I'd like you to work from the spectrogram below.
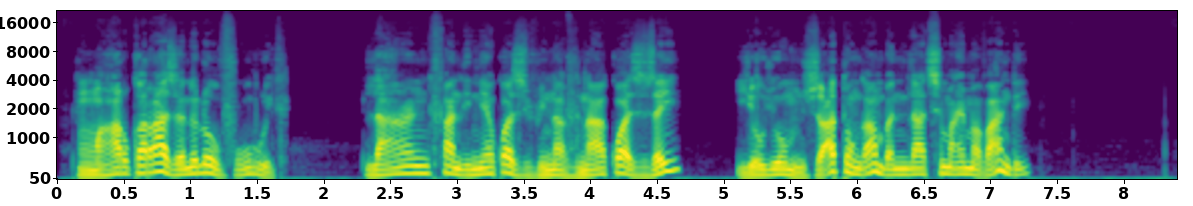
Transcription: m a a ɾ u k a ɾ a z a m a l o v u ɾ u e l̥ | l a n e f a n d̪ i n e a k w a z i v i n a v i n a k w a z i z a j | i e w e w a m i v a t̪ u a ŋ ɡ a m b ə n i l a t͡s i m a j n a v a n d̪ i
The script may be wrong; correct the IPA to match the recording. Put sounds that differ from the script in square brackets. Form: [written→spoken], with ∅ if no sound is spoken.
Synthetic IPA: m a a ɾ u k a ɾ a z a [m→n] a l o v u ɾ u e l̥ | l a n [e→i] f a n d̪ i n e a k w a z i v i n a v i n a k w a z i z a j | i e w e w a m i [v→z] a t̪ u a ŋ ɡ a m b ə n i l a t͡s i m a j [n→m] a v a n d̪ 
